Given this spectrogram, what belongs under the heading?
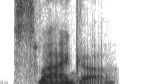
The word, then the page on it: swagger: Indian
